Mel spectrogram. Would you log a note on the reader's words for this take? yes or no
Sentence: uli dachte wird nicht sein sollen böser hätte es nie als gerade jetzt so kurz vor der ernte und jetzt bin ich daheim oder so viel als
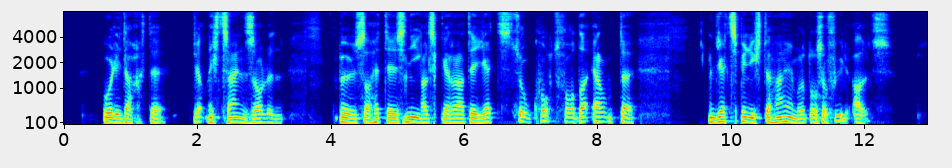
no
